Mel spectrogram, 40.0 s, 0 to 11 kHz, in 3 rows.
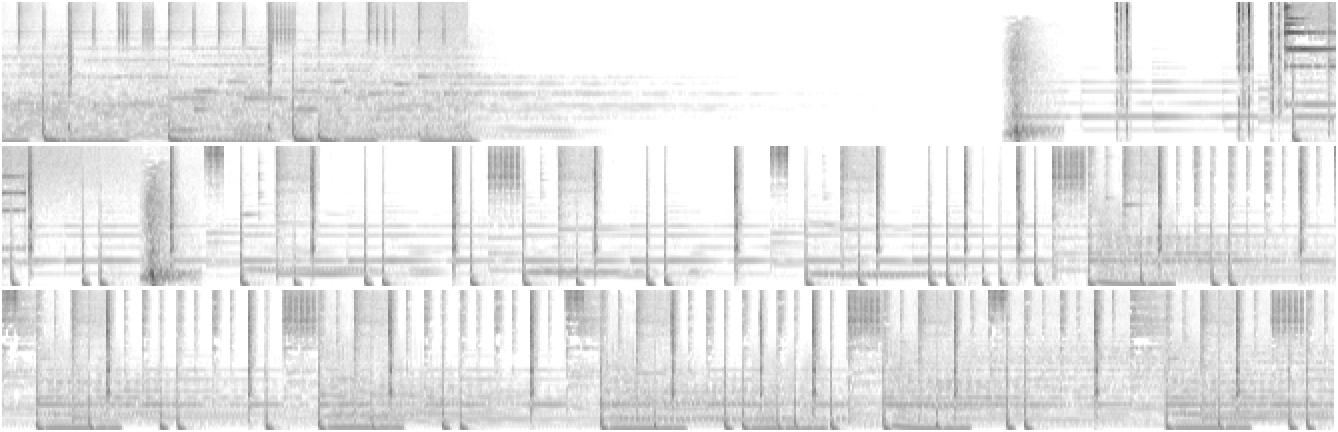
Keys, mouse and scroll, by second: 2.4 click, 3.4 n, 4.7 ctrl+Return, 5.7 click, 8.0 click, 10.4 click, 12.7 scroll down 1, 15.7-17.6 scroll up 1, 18.6-19.5 drag, 22.5-23.4 drag, 27.7 click, 29.2 click, 32.5 click, 33.1 shift+Up, 33.7 shift+Down, 35.0 shift+Up, 35.7 Up, 36.6 Down, 37.8 click, 39.1-40.0 alt+drag.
